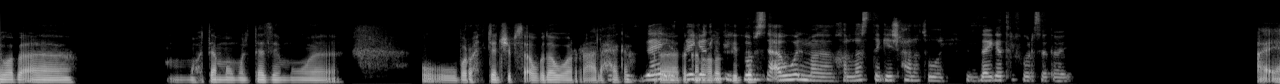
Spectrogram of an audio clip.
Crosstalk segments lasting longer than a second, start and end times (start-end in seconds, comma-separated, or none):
6.3-7.6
